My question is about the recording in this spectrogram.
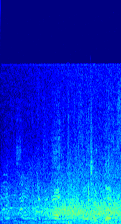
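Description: Ambience at an open-air football pitch: a steady outdoor haze with faint distant shouts from the players, and two short knocks in the second half.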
